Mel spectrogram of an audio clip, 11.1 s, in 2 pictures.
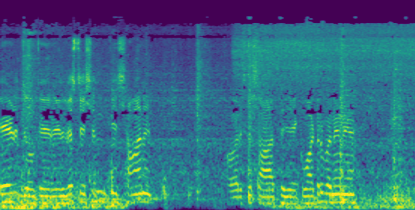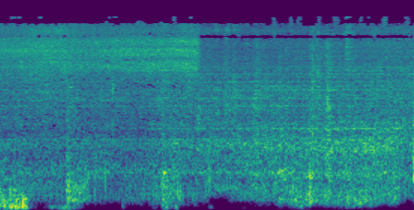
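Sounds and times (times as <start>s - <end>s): train hissing: 3.0s - 11.0s.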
